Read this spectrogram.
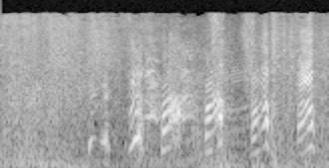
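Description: A young person laughs into a close microphone.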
